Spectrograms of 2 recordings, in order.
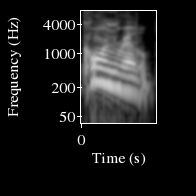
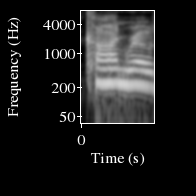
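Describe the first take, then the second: First: The first syllable sounds like 'corn'. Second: The first syllable sounds like 'con'. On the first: This is what locals call the town. "but we call it cornrow" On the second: This is the town's official name. "I know it's Conroe"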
